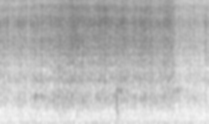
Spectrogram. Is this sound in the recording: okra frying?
yes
